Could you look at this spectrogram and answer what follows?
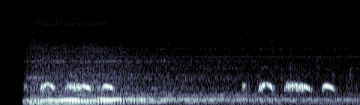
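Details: Spotted dove cooing: a soft three-part phrase of short hooting coos, the middle note longest, given twice with a pause, over a steady low rumbling background.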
